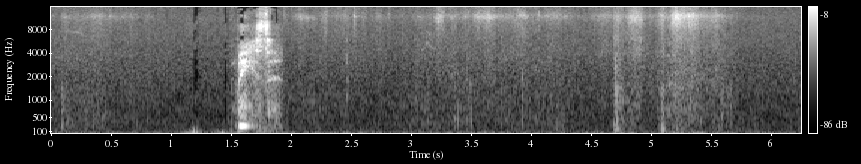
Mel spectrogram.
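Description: A faint whisper about one and a half seconds in, followed by a few quieter, shorter whispery sounds.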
